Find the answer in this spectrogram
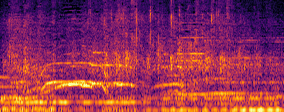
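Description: Dance music with an audience cheering and clapping over it, a few voices calling out in long rising-and-falling cries in the first half and the middle.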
